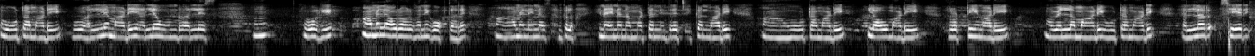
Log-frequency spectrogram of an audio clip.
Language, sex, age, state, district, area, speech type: Kannada, female, 45-60, Karnataka, Vijayanagara, rural, spontaneous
